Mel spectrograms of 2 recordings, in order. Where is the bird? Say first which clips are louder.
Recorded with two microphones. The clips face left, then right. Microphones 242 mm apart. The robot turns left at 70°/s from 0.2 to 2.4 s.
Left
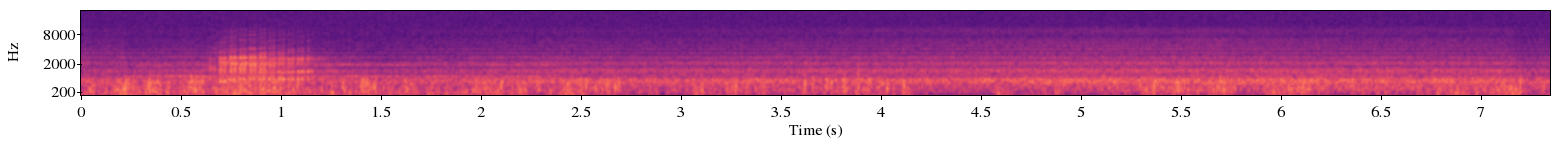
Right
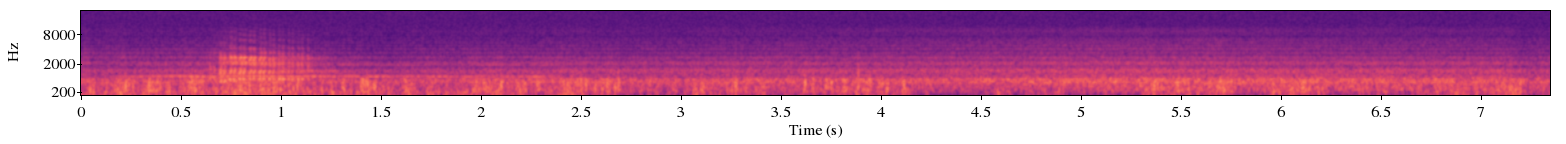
Even; 25° left, 1.0 m; by 1.2 s 15° right, 1.0 m.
